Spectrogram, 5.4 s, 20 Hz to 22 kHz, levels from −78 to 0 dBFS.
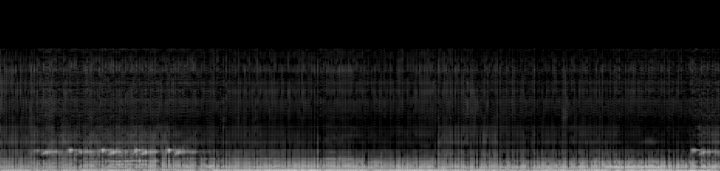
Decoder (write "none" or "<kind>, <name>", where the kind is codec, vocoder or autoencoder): vocoder, BigVGAN v2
